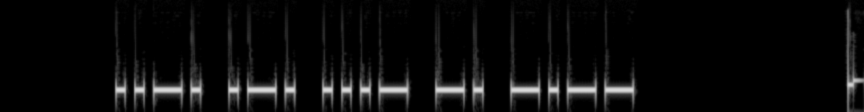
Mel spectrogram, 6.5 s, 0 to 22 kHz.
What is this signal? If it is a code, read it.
Morse code, heard as a keyed tone, about 17 wpm, 700 Hz. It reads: FRVNY
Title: Code Groups - 5 Letters - 17wpm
